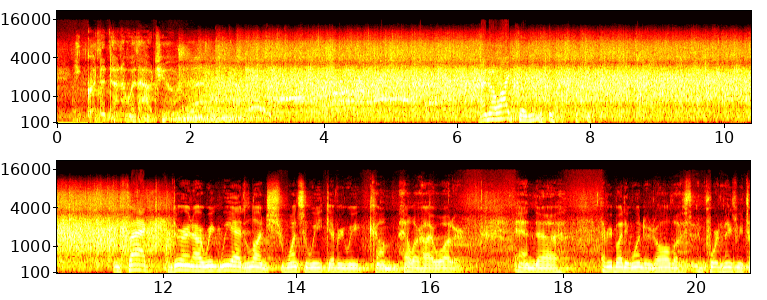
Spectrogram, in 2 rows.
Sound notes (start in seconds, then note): 1.8 applause; 6.8 laughs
